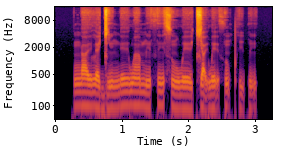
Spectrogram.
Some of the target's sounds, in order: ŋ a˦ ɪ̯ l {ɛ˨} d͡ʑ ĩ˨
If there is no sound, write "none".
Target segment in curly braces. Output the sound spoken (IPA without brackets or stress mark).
ɛ˨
